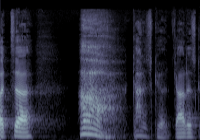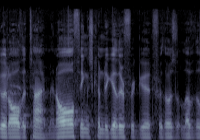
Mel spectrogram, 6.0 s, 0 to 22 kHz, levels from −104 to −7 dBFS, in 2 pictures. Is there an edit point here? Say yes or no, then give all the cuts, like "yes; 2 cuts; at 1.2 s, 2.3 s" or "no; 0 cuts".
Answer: yes; 1 cut; at 2.5 s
